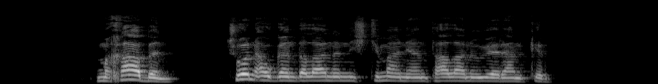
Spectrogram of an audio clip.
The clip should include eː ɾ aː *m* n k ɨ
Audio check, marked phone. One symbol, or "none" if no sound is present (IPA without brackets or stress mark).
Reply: none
